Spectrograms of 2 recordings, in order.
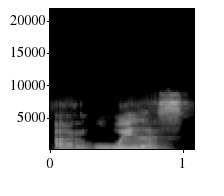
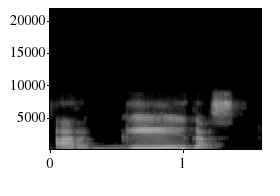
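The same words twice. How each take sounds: First: The U after the G is pronounced aloud. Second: The U after the G is silent. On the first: The speaker calls it wrong. "la palabra no es Arguedas" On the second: The speaker calls it right. "La U es muda, la U no está sonando"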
